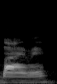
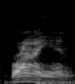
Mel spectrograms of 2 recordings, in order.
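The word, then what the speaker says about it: Bryan Edwards: is is it Byron it's not Byron its Brian Brian Edwards I think that's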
